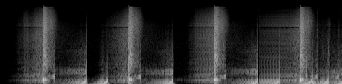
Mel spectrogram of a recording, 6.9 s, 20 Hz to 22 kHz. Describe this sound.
Reverse snare percussion loop
8-bit, awesome, game, hit, loops, music, sample, synth, synthesizer, video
